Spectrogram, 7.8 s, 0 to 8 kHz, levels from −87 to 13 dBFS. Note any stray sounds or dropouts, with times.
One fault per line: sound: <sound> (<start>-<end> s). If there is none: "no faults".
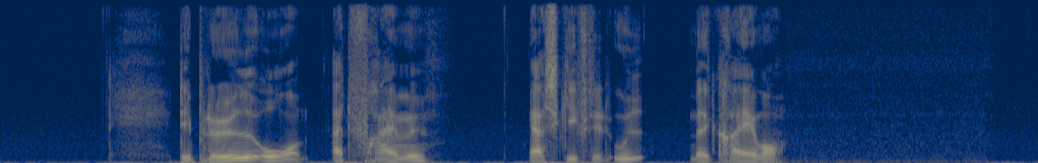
no faults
